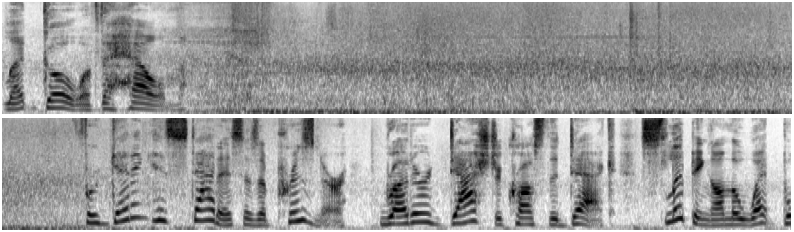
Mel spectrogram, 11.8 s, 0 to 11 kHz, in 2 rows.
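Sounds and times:
speech: 0:00.0 - 0:01.5, 0:06.6 - 0:11.8
heavy roar of ocean waves at sea around a sailing ship: 0:00.8 - 0:10.8
wind at sea around a swaying sailing ship: 0:01.3 - 0:07.6.

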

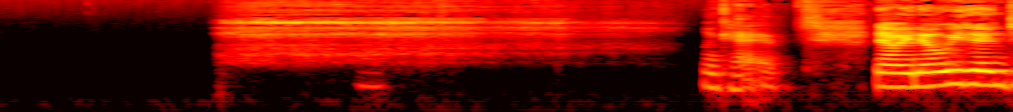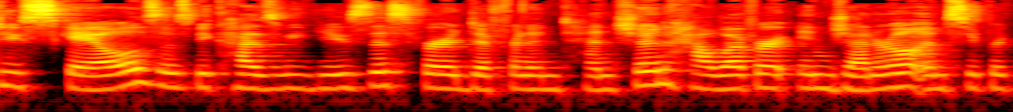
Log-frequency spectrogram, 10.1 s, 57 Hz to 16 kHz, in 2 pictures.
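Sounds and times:
deep breath in during a guided relaxation exercise: 0:01.1 - 0:04.4
speech: 0:01.8 - 0:02.3, 0:03.5 - 0:10.1.

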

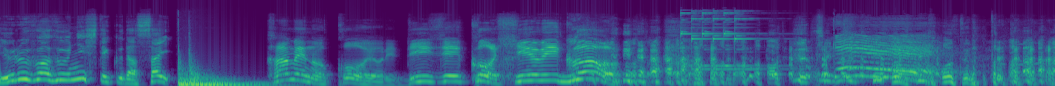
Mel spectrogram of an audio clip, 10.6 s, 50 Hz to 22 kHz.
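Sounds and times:
speech: 0:00.0 - 0:02.0, 0:02.7 - 0:10.5
ding-dong chime sound effect: 0:06.8 - 0:08.2
people laughing: 0:08.5 - 0:10.5.

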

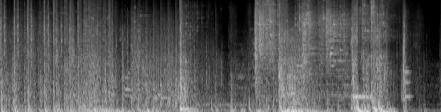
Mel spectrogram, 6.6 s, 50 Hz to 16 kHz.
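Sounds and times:
rapid bursts of gunfire in a war zone: 0:00.0 - 0:02.8
crashing and sharp impacts: 0:03.8 - 0:06.0
glass skylight smashing: 0:03.8 - 0:06.0.

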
